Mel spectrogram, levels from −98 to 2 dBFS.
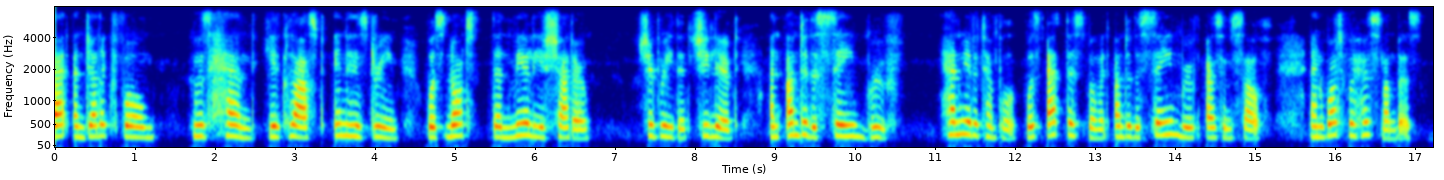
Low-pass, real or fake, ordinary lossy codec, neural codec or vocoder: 7.2 kHz; real; Opus, 24 kbps; none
